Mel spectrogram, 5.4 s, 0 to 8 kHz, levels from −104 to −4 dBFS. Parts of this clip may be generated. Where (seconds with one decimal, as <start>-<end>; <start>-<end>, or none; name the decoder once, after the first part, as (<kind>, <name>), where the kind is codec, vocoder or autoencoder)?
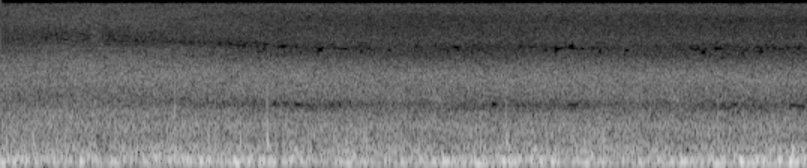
none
